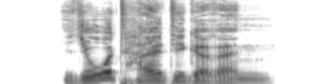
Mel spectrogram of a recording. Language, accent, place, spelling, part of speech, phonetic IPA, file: German, Germany, Berlin, iodhaltigeren, adjective, [ˈi̯oːtˌhaltɪɡəʁən], De-iodhaltigeren.ogg
- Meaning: inflection of iodhaltig: 1. strong genitive masculine/neuter singular comparative degree 2. weak/mixed genitive/dative all-gender singular comparative degree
